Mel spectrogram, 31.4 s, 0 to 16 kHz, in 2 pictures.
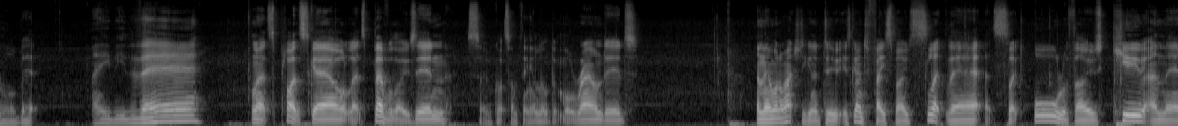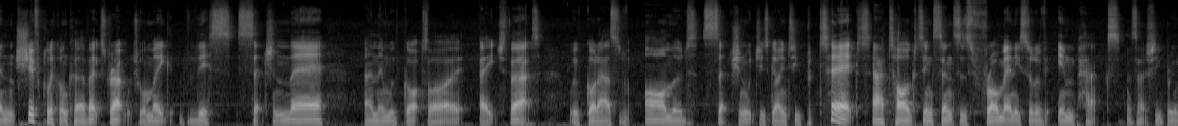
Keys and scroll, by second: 2.9 Tab, 3.0 ctrl+a, 3.4 Tab, 4.1 ctrl+b, 7.4 Tab, 9.7 Tab, 14.8 q, 22.6 h, 30.7 s.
